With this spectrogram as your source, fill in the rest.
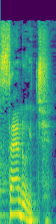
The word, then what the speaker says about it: sandwich: You have to pronounce it like way, Wednesday. It's your Wednesday. Wednesday, D silent. Wednesday. Not sandwich.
